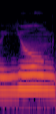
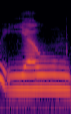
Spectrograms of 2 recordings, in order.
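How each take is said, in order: First: یوم as "yome", pure "o"; mispronounced "yome" for یوم; closed jaw. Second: یوم as "yawm", opening on "a"; open jaw. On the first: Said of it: "جبڑا بند رہے گا". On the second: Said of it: "فتح کے لیے جبڑا کھولے تو یوم". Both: Shown as a demonstration.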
